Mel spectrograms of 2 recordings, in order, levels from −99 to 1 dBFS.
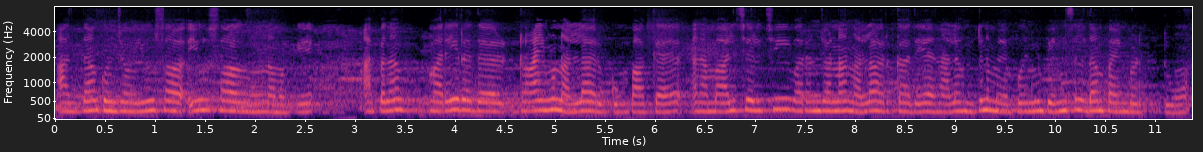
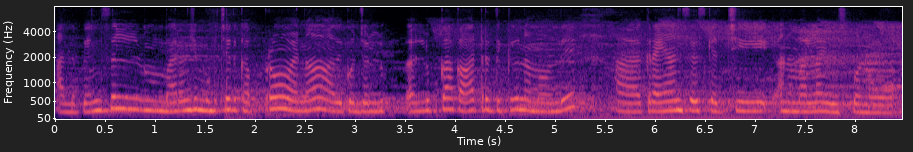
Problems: background sounds at intervals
